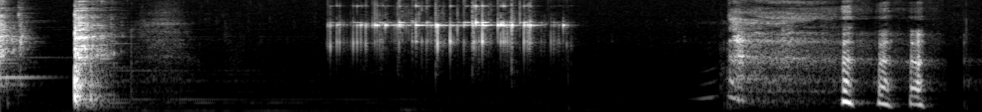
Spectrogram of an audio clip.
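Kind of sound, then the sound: household object, ice clinking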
